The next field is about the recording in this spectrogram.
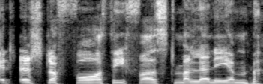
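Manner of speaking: put-on typical old crone narrator voice. Imitating the funny-sounding narrator woman's voice. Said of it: "the voice of that woman is so funny".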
